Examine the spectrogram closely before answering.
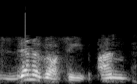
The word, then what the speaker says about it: Xeno: not a person's name oh sorry it's Zeno I'm Zeno okay I'm mispronouncing it that's why we had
